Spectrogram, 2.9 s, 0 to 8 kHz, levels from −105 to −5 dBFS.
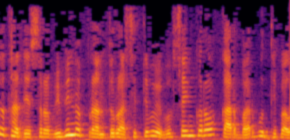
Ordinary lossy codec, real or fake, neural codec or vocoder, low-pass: none; real; none; none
